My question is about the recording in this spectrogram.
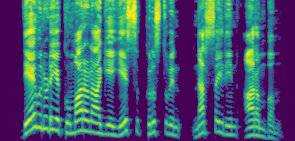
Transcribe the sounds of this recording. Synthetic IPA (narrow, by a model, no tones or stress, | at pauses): d̪eːʋɐnɯɽɐjɐkʊmaːɾɐnaːɣɪjɐjeːsɯkːɪɾɪst̪ɯʋɪn | nɐɾsɐjðiɪnaːɾɐmbɐ̰m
